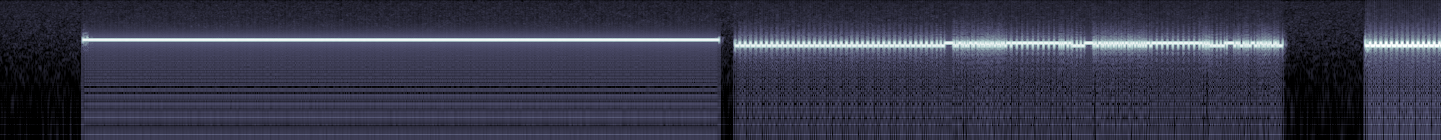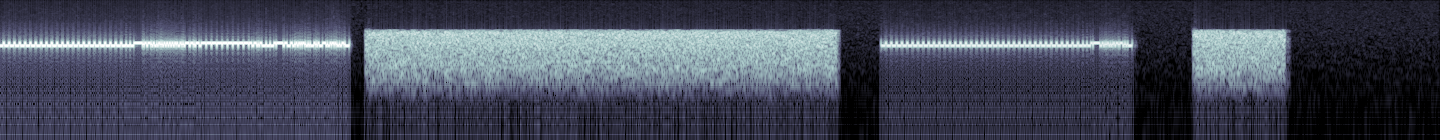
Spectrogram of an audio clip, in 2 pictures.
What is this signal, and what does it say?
Fax machine handshake, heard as a long tone, a warble and hiss.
